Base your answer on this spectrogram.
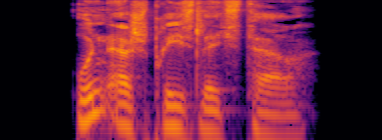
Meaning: inflection of unersprießlich: 1. strong/mixed nominative masculine singular superlative degree 2. strong genitive/dative feminine singular superlative degree
- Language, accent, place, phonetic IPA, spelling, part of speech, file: German, Germany, Berlin, [ˈʊnʔɛɐ̯ˌʃpʁiːslɪçstɐ], unersprießlichster, adjective, De-unersprießlichster.ogg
